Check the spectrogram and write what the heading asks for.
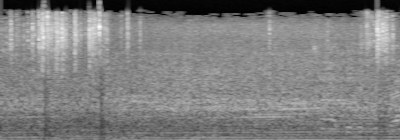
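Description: Aluminium tent pole sections clicking and rattling against each other as a segmented pole is unfolded, mostly in the first second. A steady low engine hum runs underneath.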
